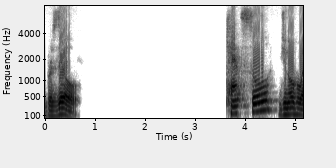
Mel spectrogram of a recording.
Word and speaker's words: Brazil: Isso, não pode ser igual o brasileiro fala Brasil com letra U. Tem que ser um L mesmo, Brazil.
